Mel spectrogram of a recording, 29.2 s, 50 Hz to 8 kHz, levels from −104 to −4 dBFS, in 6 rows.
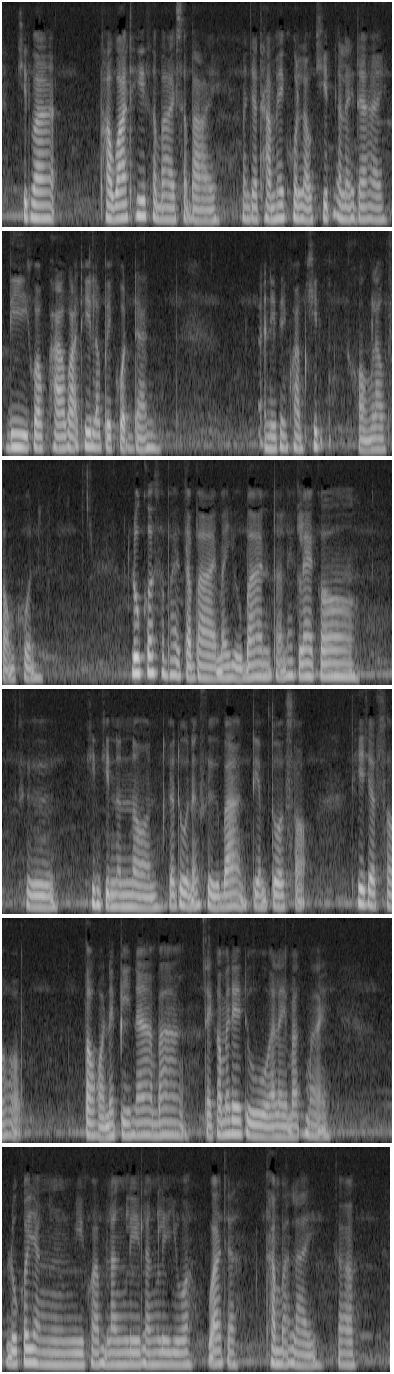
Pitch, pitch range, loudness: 165 Hz, 155-185 Hz, -37 LUFS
